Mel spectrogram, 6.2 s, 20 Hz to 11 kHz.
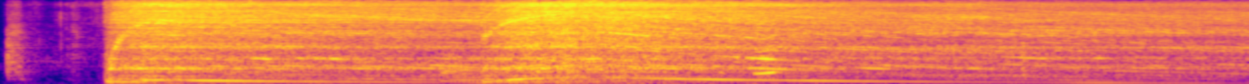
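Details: Beam Smart Classic PU372 central vacuum, motor 6765 (116765-00), after worn carbon brush replacement: motor starts abruptly and settles into an even whirring hum easing down in pitch, no scraping or sparking crackle; runs normally.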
